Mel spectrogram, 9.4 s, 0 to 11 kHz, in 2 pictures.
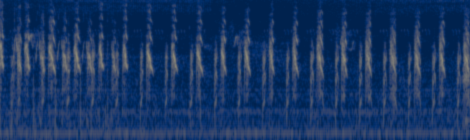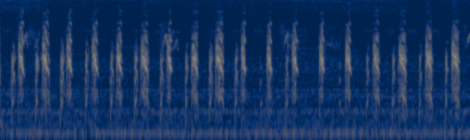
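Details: Osprey calling at its Charlo, Montana nest, caught by a nest camera on 18 July 2018; rapid string of clipped, shrill whistles, roughly four per second, steady and insistent for the whole stretch, with a soft background hum.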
